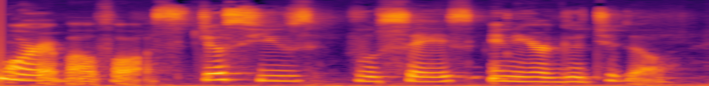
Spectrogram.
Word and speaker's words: vocês: of you, which is vocês. Very easy, very simple. Just have to add an S here. As you can see, is the same spelling and the same pronunciation, plus s at the end.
